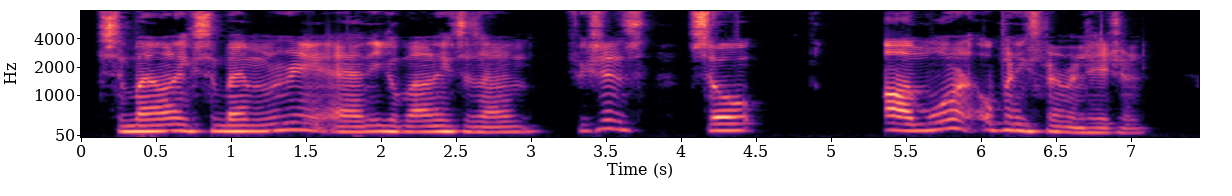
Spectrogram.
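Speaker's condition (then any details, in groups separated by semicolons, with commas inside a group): Spastic cerebral palsy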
